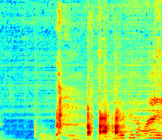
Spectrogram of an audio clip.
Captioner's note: laughing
